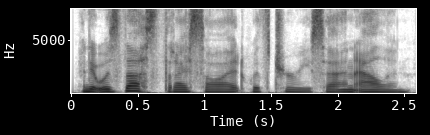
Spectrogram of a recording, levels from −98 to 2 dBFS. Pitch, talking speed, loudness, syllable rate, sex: 175 Hz, 280 wpm, -19 LUFS, 6.1 syllables/s, female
